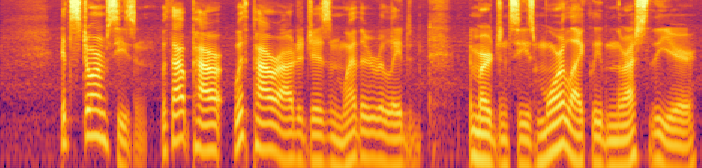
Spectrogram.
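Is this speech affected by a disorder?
No.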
